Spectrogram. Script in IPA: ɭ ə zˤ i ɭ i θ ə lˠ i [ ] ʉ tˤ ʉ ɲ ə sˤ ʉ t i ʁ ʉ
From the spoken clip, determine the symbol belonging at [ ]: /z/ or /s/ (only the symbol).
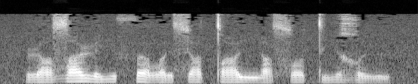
s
